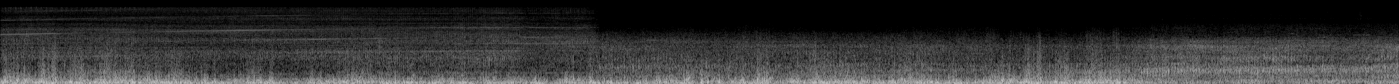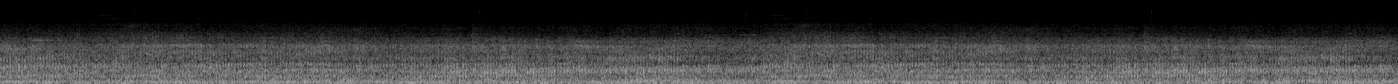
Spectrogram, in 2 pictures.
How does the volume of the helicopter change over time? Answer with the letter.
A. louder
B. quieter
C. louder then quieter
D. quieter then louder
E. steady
A.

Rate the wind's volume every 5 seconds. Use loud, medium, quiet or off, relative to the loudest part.
loud, loud, loud, medium, medium, medium.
